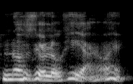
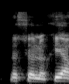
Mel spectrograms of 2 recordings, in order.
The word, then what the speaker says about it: gnoseología: entre la no Ajá la nosología es que no se no se pronuncia G solo nosología nosología muy bien y solo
